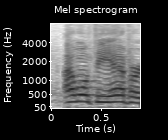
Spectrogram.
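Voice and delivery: normal talking voice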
